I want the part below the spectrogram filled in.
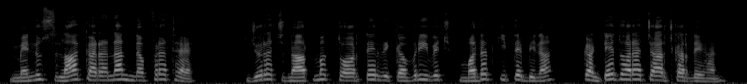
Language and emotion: Punjabi, disgusted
